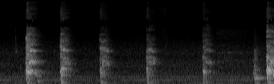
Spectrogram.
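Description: Six harsh, evenly spaced coughs in quick succession over about five seconds, with a steady hum behind; a runaway coughing attack.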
